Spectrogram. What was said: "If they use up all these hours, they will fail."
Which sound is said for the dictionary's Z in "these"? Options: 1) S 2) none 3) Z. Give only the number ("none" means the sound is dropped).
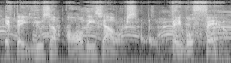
3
